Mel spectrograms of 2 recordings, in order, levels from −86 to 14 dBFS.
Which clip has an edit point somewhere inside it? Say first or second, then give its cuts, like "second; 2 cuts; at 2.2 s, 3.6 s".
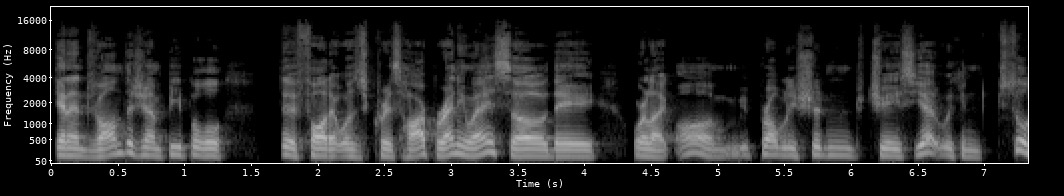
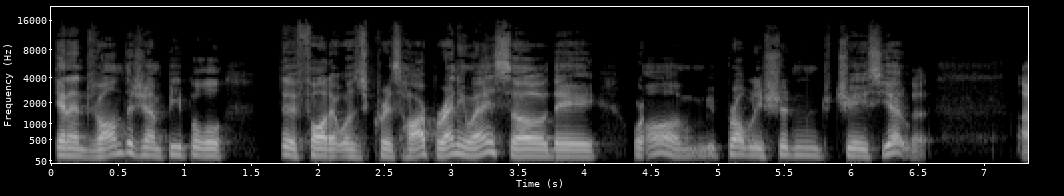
second; 2 cuts; at 4.4 s, 6.4 s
